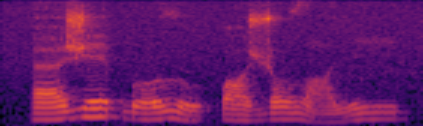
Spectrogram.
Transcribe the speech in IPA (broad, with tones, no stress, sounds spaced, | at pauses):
æ˧˥ ʒ e˥ ɓ o˧˥ ð u˧˥ ɓ ɒ˥ ʒ u˥ ðˤ i˩˧ l i˥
